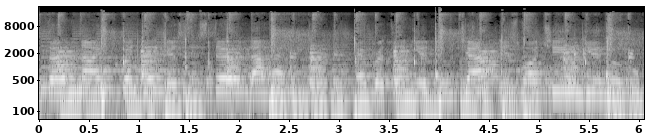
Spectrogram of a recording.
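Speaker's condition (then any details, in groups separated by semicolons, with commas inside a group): No condition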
